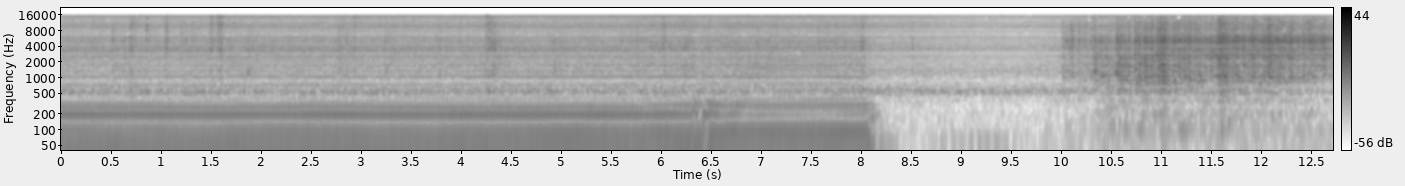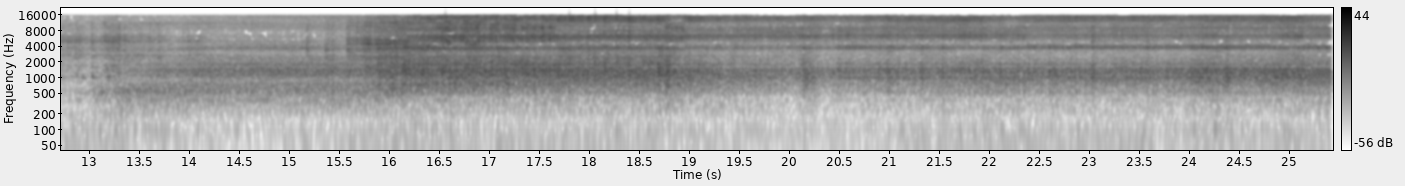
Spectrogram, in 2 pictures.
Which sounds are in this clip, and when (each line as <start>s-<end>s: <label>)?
0.0s-8.9s: coffee machine
9.9s-25.4s: coffee machine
